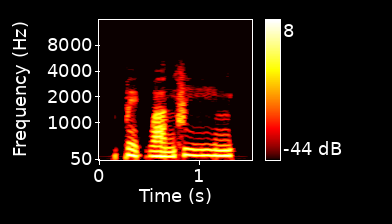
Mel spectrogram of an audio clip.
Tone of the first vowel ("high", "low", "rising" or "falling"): low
